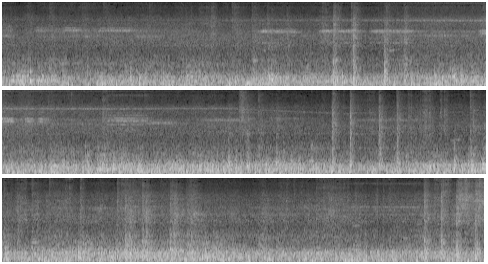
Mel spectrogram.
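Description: ICF passenger coach of an express train running over the rails, heard from the open coach doorway: a steady wheel-and-track rumble with scattered clicks over rail joints and points. Short high wheel squeals come and go during the first half as the train rounds a curve through the station.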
